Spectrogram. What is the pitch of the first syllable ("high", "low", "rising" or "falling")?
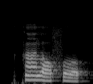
high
